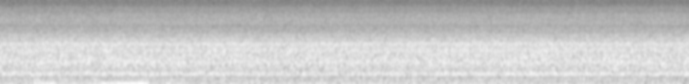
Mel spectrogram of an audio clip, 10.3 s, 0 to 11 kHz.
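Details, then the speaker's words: ASUS ROG Strix RTX 3090 in an XTIA open test frame during 3DMark Time Spy, auto fan profile: loud steady airflow rush as fans ramp to 100% holding 77–79 °C, ~1950 MHz, masking coil whine. "Yeah, this thing's just ramping up to 100% fan speed, man. Like, this thing is just really just trying to move all the heat it can. It's holding 77 degrees, 79 degrees Celsius right now."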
